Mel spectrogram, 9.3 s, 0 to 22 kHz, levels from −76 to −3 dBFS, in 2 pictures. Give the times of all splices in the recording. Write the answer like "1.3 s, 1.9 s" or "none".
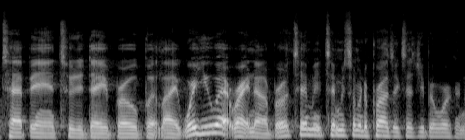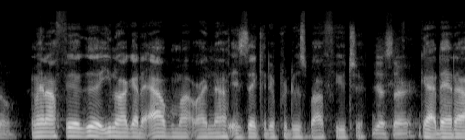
6.9 s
